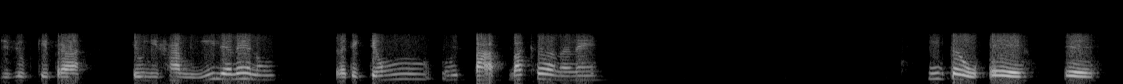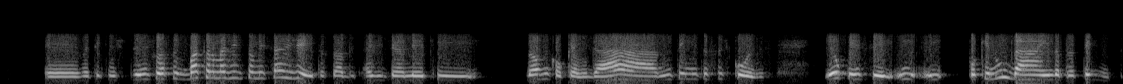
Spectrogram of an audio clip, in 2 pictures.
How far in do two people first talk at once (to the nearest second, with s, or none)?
none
